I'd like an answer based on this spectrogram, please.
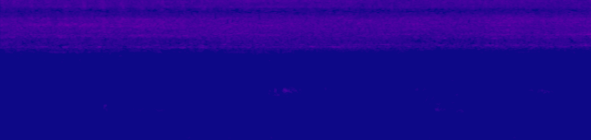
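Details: Cicadas give a steady, high, hissing drone that carries on without a break, heard at a vegetable garden where corn has formed ears.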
